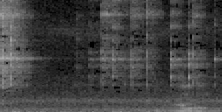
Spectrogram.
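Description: Glass stirring rod clinking against the inside of a glass test tube, a few light, quick clinks, as copper sulphate crystals are stirred into water to dissolve them.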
